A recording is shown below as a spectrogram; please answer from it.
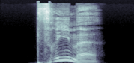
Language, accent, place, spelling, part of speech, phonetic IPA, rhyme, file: German, Germany, Berlin, Pfrieme, noun, [ˈp͡fʁiːmə], -iːmə, De-Pfrieme.ogg
- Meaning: nominative/accusative/genitive plural of Pfriem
